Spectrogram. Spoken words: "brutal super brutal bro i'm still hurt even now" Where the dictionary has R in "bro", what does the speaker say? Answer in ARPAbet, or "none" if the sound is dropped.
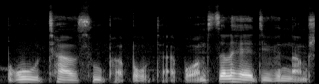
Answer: none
